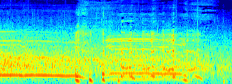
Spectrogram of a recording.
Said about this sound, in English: Hey, who do I got in the stands with me today? Let's hear a big cheer.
